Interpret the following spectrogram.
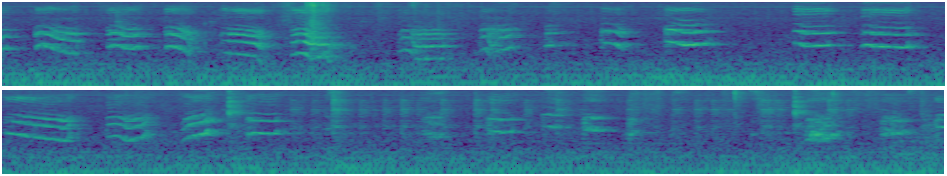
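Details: Maltipoo puppy whining to seek attention, a string of short high whistled whimpers, many sliding downward, repeated rapidly over the whole stretch with brief gaps and a faint background hum.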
